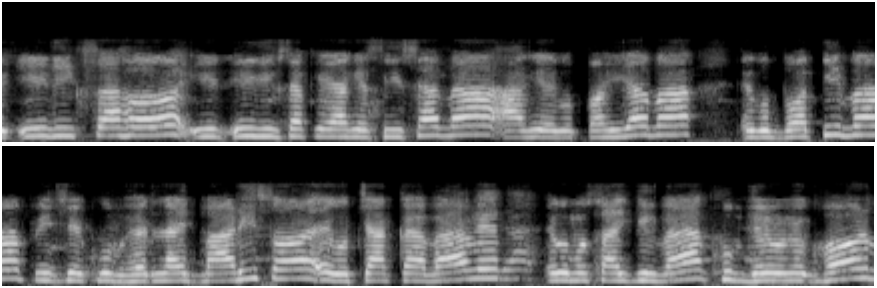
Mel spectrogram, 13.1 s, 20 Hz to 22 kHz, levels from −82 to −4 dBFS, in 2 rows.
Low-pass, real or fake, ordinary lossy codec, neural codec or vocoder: 7.2 kHz; fake; AAC, 32 kbps; codec, 44.1 kHz, 2.6 kbps, SNAC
